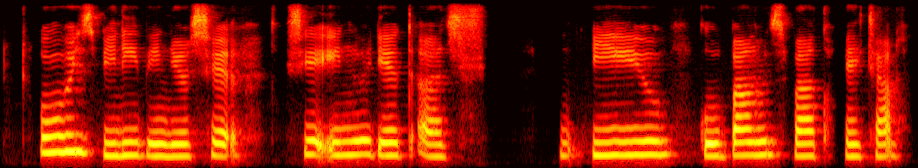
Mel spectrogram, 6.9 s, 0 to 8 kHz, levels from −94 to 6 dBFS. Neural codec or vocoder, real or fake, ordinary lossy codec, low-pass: autoencoder, 22.05 kHz, a latent of 192 numbers a frame, VITS, trained on one speaker; fake; none; 7.2 kHz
